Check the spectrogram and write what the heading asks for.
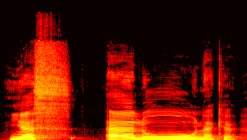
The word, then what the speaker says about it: يَسْأَلُونَكَ: яс'алунака. Долгота в размере двух огласовок дамма. И не забудьте полноценное произношение сина.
